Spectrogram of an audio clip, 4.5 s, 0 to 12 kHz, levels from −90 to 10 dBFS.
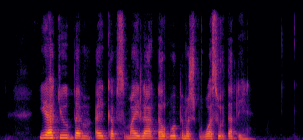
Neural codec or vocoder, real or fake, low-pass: codec, 24 kHz, 0.9 kbps, WavTokenizer, small release; fake; 10.8 kHz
